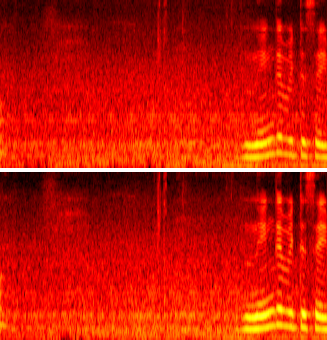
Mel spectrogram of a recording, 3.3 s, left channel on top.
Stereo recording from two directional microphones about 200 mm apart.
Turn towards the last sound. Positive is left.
turn(degrees=-30)  # may be behind; listen again after turning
